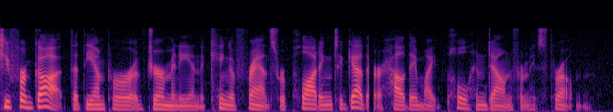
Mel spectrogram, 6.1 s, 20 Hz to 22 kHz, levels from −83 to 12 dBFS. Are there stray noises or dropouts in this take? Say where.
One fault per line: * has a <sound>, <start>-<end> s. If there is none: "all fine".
* has a dropout, 3.7-3.7 s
